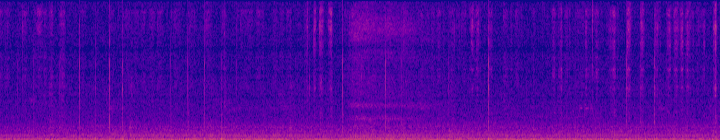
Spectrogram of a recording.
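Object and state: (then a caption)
Pencil strokes on drawing paper. A blue mechanical pencil tip scratches short strokes on a sheet of drawing paper around a drawn nose. Quiet, dry scratching with brief bright ticks sits over a steady low hum.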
